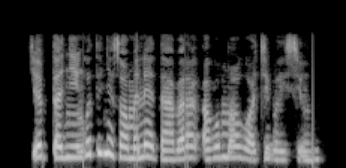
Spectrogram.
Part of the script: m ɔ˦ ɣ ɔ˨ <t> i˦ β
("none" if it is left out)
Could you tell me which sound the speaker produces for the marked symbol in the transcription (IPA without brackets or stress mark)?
t͡ʃ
